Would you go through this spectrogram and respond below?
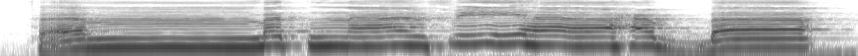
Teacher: এই নুনটাকে মিম দ্বারা পরিবর্তন করে গুন্নাহ করে পড়তে হবে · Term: ইকলাব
